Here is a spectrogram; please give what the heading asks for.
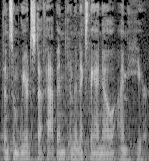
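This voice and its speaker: An actor playing an anxious, earnest spaceship survivor in a video game, with a dry conversational delivery. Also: male voice, medium pitch, fairly even intonation, moderate pace, natural voice. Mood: downcast. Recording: game music behind the voice. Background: game background music.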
